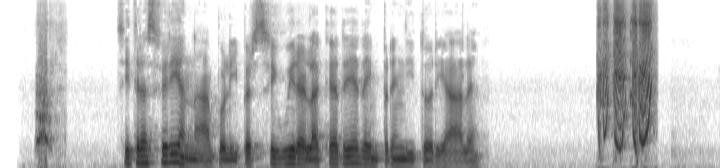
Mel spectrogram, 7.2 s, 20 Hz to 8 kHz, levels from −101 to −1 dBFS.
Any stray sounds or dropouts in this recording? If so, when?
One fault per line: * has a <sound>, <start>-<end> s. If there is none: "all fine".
* has a bark, 0.3-0.7 s
* has a squeak, 6.0-6.6 s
